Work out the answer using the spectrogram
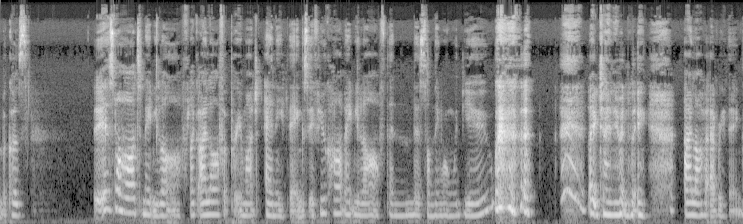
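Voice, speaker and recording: A woman's voice: medium pitch, vocal fry, slightly rough, poor audio. A young woman vlogger chatting casually to camera in a Q&A, frank and full of fillers. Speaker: beauty vlogger.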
